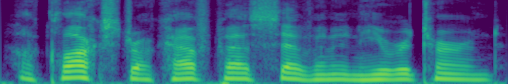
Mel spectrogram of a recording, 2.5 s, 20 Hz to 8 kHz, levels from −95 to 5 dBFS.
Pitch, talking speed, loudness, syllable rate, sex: 140 Hz, 210 wpm, -19 LUFS, 5.2 syllables/s, male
